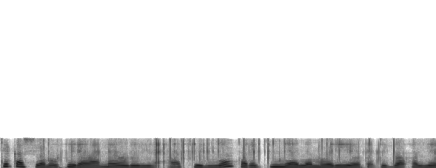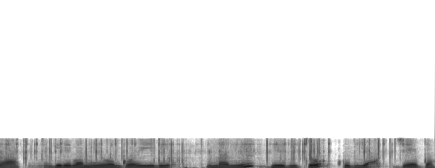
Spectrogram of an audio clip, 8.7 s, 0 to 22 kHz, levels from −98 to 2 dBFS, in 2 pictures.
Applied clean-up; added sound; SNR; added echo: neural separator model SepFormer WHAMR!.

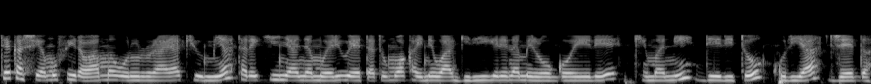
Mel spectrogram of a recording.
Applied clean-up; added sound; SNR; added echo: none; none; none; none.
